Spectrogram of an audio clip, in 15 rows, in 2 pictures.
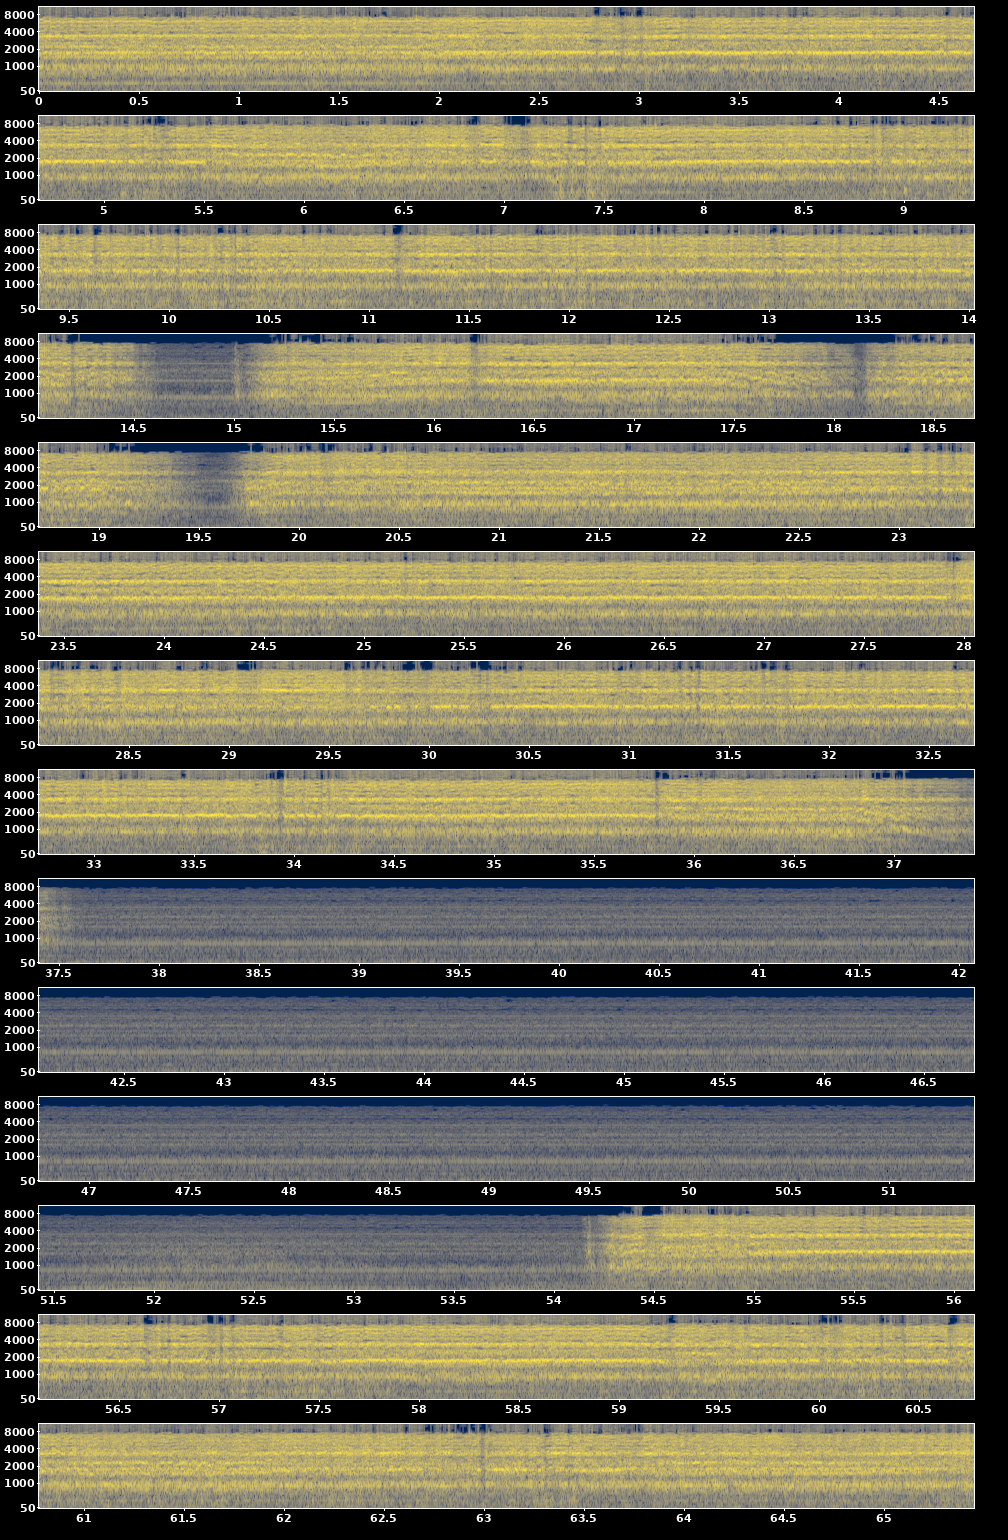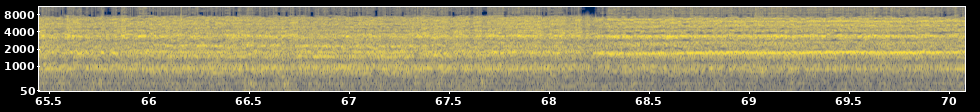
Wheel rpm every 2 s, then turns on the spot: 210, 230, 230, 220, 230, 230, 230, 90, 180, 90, 190, 220, 220, 230, 230, 230, 230, 230, 130, 0, 0, 0, 0, 0, 0, 0, 0, 140, 230, 220, 220, 230, 220, 220, 230.
none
